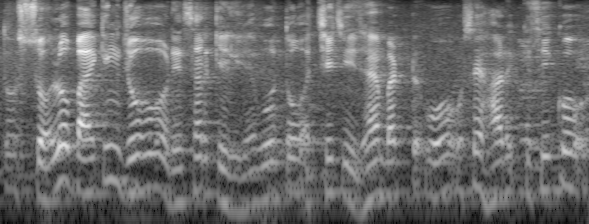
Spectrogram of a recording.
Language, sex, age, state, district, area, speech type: Urdu, male, 30-45, Bihar, Supaul, urban, spontaneous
